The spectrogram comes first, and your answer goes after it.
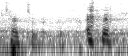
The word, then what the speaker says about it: Tartu: But that's right, Tartu.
